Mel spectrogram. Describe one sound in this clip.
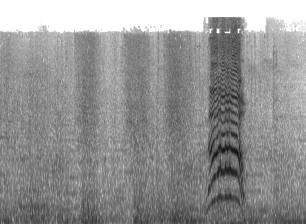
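Metal clashes loudly in a fight.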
